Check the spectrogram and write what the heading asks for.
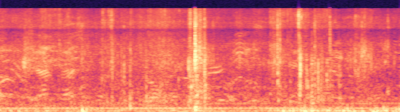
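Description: A steady low motor hum with wind rumble on the microphone and faint voices, and one sharp knock about two seconds in.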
